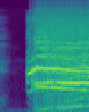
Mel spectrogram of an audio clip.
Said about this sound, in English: Oh, yeah, I remember when he screamed? Oh, man.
